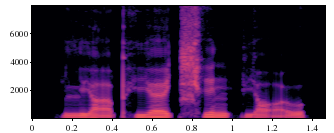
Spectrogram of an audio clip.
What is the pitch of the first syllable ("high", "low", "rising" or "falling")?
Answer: low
